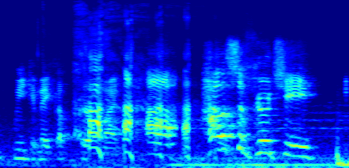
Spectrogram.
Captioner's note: laughs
